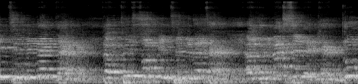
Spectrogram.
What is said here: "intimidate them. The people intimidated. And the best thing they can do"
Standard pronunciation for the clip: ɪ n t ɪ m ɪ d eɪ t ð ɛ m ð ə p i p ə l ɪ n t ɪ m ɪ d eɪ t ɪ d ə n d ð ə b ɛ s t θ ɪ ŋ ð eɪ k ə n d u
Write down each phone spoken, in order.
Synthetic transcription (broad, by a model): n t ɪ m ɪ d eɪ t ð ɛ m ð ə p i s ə n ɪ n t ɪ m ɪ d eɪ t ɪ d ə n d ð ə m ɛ s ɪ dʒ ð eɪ k ə n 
